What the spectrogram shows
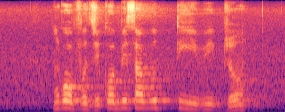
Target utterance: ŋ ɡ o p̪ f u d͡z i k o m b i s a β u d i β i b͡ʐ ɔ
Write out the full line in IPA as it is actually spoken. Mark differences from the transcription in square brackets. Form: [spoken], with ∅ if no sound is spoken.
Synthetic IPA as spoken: ŋ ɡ o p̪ f u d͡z i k o m b i s a β u [t] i β i b͡ʐ ɔ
